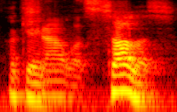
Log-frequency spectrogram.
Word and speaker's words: Schalles: Yeah, it rhymes with the city of Dallas. Schalles.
